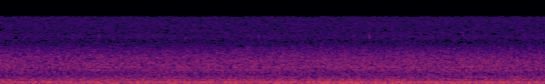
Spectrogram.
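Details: Steady broadband hiss with a low rumble beneath it, with no animal calls audible.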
